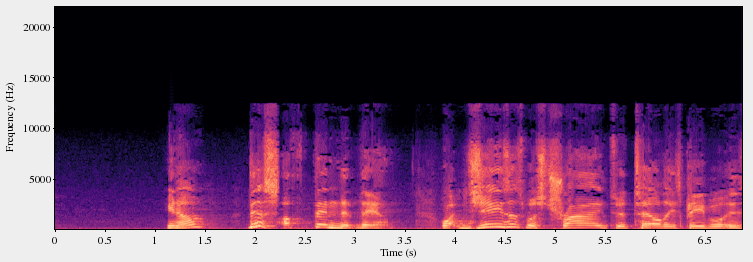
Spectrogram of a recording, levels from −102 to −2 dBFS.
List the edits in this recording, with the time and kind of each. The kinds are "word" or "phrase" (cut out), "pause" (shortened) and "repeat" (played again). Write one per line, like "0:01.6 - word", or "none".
0:02.2 - word

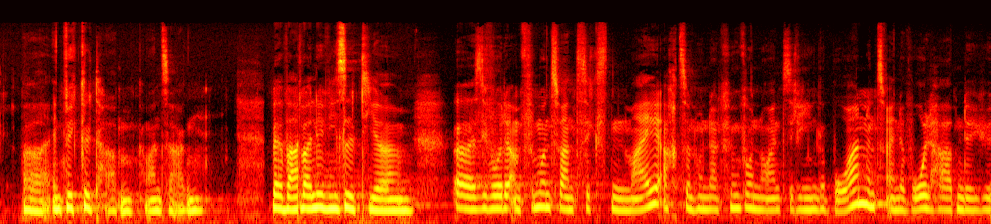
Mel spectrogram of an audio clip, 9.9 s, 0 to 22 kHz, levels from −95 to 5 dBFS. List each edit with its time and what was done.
0:02.6 - pause
0:03.0 - word
0:08.0 - word
0:08.9 - word

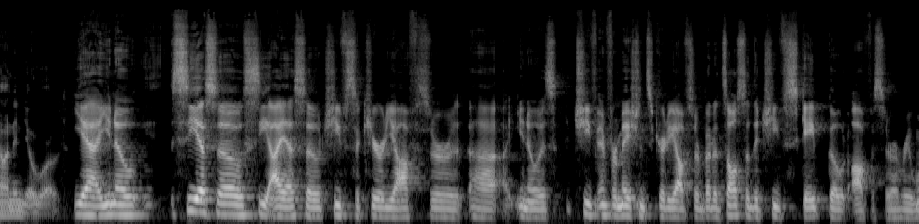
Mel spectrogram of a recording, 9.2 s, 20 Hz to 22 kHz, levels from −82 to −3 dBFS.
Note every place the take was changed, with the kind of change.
none

